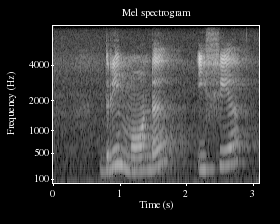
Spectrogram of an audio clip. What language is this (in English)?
Afrikaans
